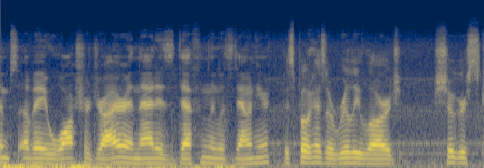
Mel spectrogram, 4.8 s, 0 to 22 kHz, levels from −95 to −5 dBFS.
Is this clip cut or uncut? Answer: cut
